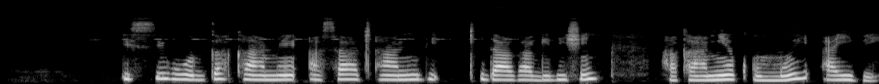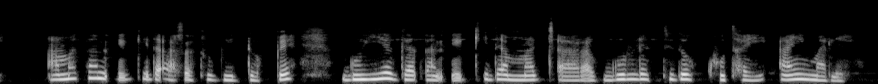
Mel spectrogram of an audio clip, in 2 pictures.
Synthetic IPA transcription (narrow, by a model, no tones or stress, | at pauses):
ʔɪsːɪwɔɡːɐkʰaːmɛɐsaːt͡ʃʼaːnɪd̪ɪ | kʼːɪd̪aːɡaɡɪd̪ɪʃɪn | hɐkʰaːmɪjɐkʼɔmːɔjɐjbeː | ʔɐmɐt̪ɐnɛkʼːɪd̪ɐ̰ɐsɐt̪ʊɡid̪ːɔpːɛ | ɡʊjːɛɡɐt̪ʼɐnɛ̰kʼːɪd̪ɐmɐt͡ʃʼːaːɾɐ̰ɡʊlːɛt̪ʰːɪd̪ɔkʰʊt̪ʰɐjɐjmɐleː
